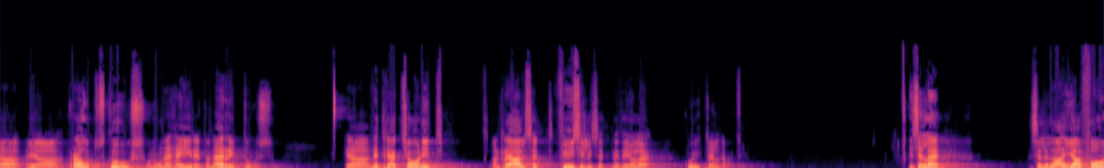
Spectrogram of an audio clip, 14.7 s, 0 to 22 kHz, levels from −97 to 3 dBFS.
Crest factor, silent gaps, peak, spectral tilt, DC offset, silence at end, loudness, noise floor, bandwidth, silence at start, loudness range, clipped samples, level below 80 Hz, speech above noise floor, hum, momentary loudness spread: 22 dB; none; -2 dBFS; -5.5 dB/octave; under 0.1%; 0 s; -23 LUFS; -84 dBFS; 15 kHz; 0 s; 9 LU; under 0.1%; -64 dBFS; 62 dB; none; 18 LU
